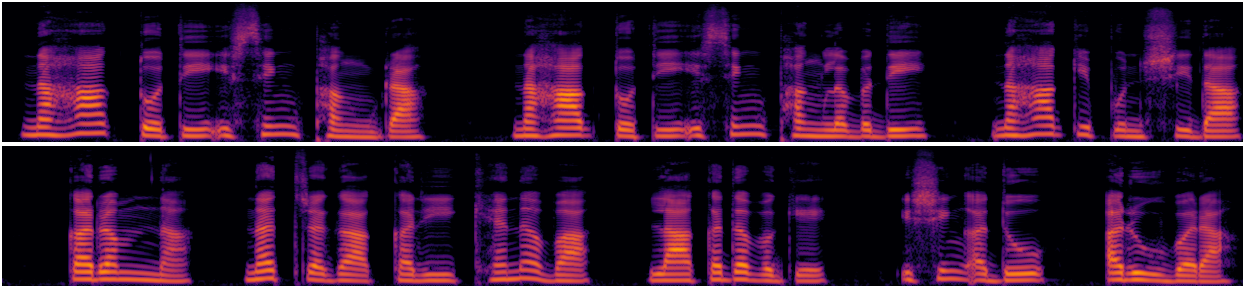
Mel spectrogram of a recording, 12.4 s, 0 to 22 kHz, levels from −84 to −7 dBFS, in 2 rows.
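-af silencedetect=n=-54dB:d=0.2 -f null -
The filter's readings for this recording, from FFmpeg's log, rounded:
silence_start: 2.11
silence_end: 2.56 | silence_duration: 0.45
silence_start: 4.62
silence_end: 4.95 | silence_duration: 0.33
silence_start: 6.19
silence_end: 6.54 | silence_duration: 0.36
silence_start: 7.14
silence_end: 7.42 | silence_duration: 0.28
silence_start: 9.14
silence_end: 9.44 | silence_duration: 0.30
silence_start: 10.32
silence_end: 10.71 | silence_duration: 0.39
silence_start: 11.41
silence_end: 11.72 | silence_duration: 0.32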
